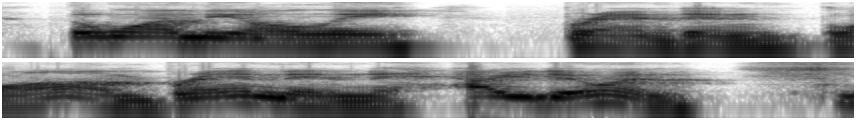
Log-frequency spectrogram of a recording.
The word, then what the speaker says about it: Blom: go Northern California the one the only Brandon Blom Brandon how're you doing I'm doing great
